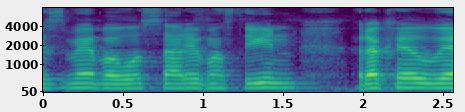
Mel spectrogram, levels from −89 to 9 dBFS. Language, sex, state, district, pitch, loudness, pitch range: Hindi, male, Jharkhand, Garhwa, 160 Hz, -19 LUFS, 155-165 Hz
